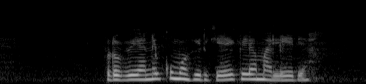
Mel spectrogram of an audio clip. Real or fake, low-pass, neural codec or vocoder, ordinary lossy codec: real; 7.2 kHz; none; AAC, 32 kbps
